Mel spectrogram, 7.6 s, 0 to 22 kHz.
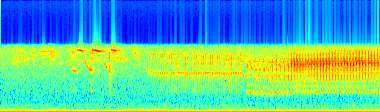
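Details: Singing Malinois Waterslager canary from 26 October 2012: a few quick whistled slides, then a sustained rolling trill that grows louder and climbs into a rapid, bubbling higher roll, with steady low-frequency hum underneath.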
